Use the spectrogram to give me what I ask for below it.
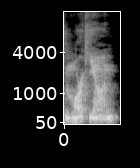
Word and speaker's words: Marcion: Mark is more than likely just a play version of the gospel from Marcion, or pronounced Markion when he was alive, or in ancient Rome.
